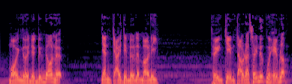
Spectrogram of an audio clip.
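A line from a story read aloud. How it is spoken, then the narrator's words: Loud shout. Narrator (Vietnamese): Lý Quỳnh quát lớn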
